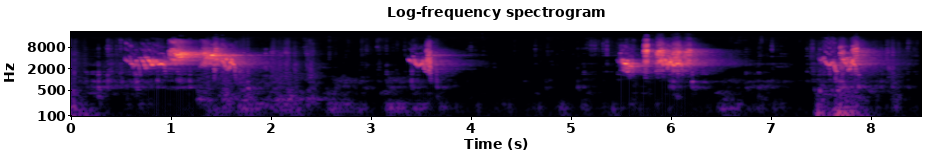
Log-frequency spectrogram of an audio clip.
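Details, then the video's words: Four separate bursts of harsh, scratchy budgie chirps divided by quiet pauses, the first burst longest and twittering. "budgie chirping sound"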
